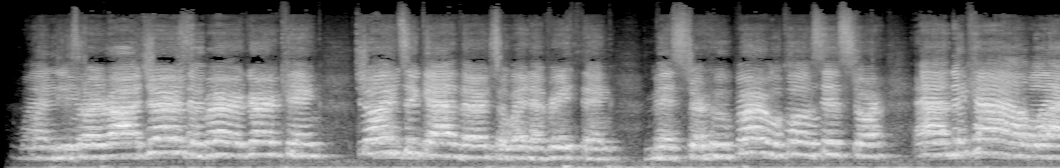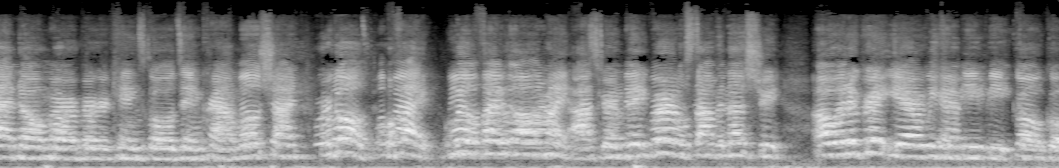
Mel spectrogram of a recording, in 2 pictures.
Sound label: cheers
